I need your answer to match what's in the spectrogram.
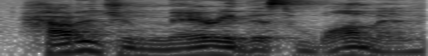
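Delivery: ordinary delivery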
